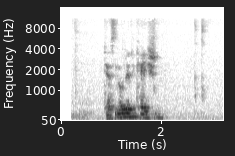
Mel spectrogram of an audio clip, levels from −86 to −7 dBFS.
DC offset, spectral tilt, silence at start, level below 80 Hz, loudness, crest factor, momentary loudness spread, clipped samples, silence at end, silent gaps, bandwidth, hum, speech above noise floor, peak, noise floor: under 0.1%; -7 dB/octave; 0.85 s; -56 dBFS; -26 LUFS; 18 dB; 14 LU; under 0.1%; 0.4 s; none; 11.5 kHz; none; 37 dB; -10 dBFS; -62 dBFS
